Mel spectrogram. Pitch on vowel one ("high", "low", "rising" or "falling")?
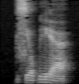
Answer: low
